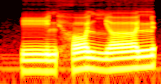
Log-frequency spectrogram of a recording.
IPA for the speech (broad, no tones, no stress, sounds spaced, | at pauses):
iː lʲ h ɔ lʲ ʎ ʌː lʲ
